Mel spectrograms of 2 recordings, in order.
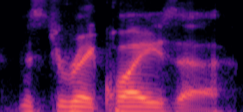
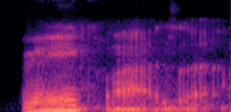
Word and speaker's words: Rayquaza: Rayquaza, however you want to pronounce it. Rayquaza.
